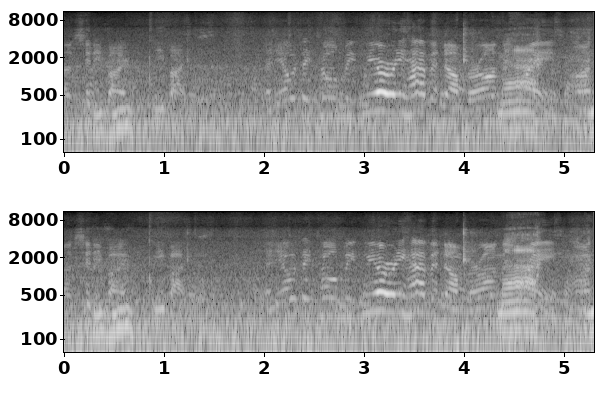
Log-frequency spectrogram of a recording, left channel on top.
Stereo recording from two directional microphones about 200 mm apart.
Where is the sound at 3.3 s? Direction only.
20° left (ahead or behind).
